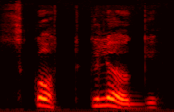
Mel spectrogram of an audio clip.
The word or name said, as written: skottglugg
